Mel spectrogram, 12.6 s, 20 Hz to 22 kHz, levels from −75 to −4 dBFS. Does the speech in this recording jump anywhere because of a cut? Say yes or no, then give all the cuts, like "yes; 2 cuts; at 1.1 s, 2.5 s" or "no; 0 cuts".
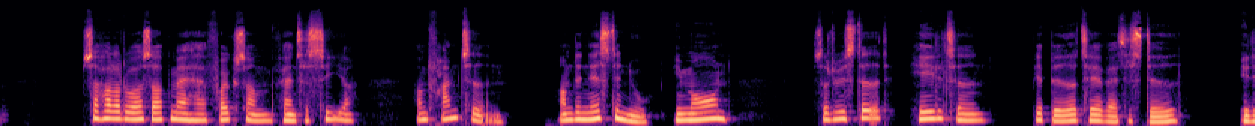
no; 0 cuts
